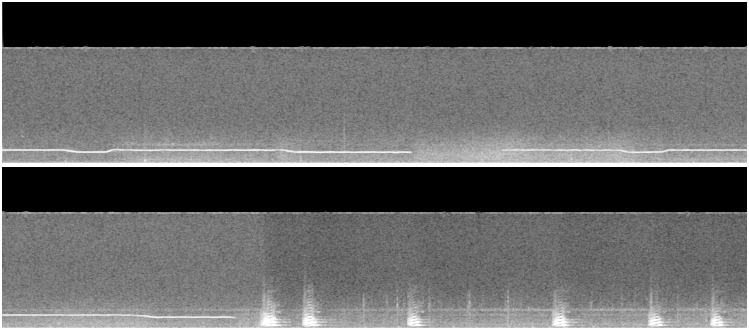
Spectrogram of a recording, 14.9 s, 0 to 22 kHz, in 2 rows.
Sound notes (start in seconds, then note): 10.0 Shep barking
